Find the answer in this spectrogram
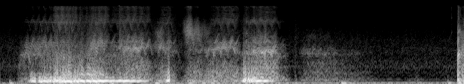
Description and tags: Last night I finished these but actually i did them months and months ago... Pills.... ahh those damn little tablet that we think make everything O.K. But really painkillers only temporarily seperate that part of our body that feels from our nervous system... Is that really what you want to think ? Ahh. . Puppy love..... Last night was so...
weird, processed, vocals, noisy, kaoss, musik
